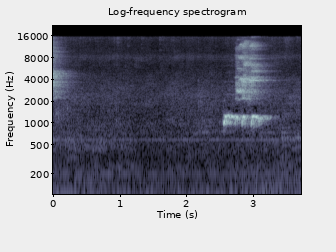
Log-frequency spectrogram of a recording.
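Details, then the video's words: Zebra doves answering each other: after a quiet stretch comes a single short trilled coo, overlapped by a hissy, broadband high-pitched burst. "Perkutut Manggung Bersautan"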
